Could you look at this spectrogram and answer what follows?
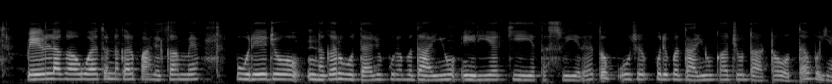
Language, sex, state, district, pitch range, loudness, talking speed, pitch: Hindi, female, Uttar Pradesh, Budaun, 210-240 Hz, -28 LUFS, 245 wpm, 225 Hz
